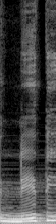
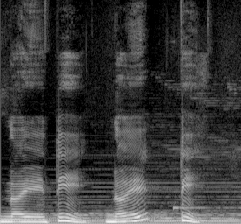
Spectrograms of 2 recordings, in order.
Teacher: इसे नेति ना बोले, ये अय का स्वर है, नयति नयति।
